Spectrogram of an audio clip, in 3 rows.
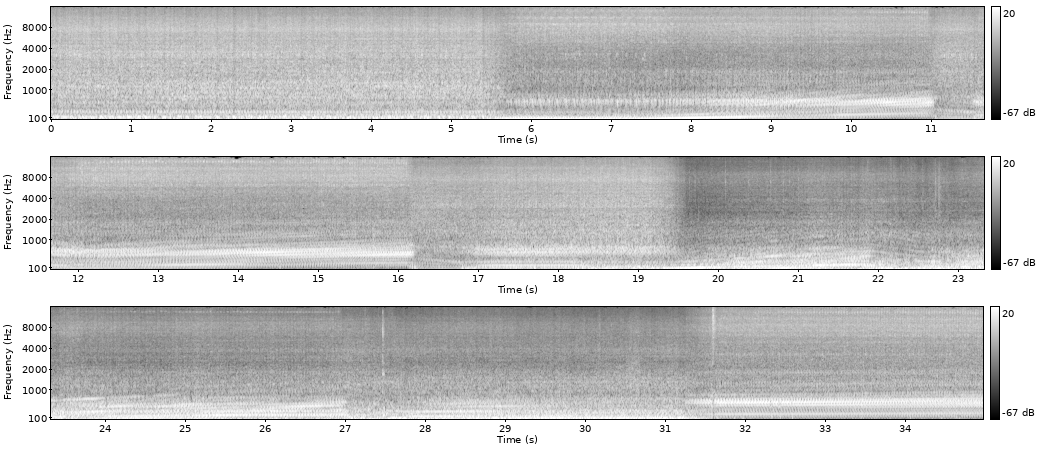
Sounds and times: Car: 0.0s - 34.9s.

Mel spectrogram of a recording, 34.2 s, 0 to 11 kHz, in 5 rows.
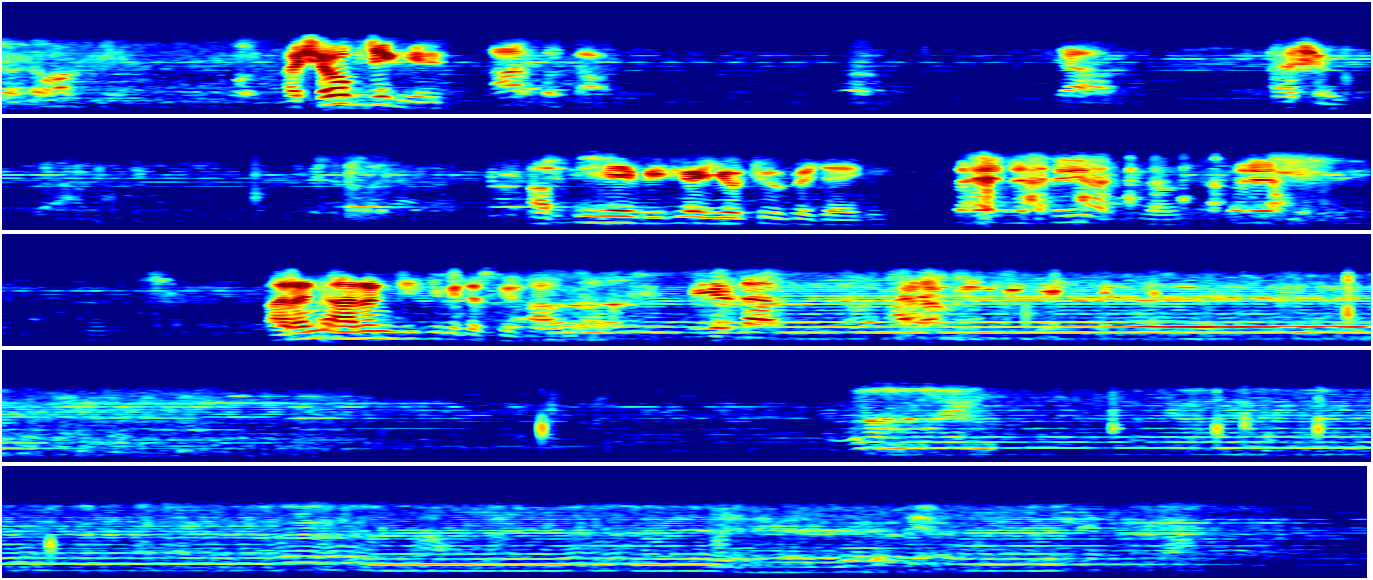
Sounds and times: Speech: 9.5s - 13.6s, 15.0s - 18.7s.

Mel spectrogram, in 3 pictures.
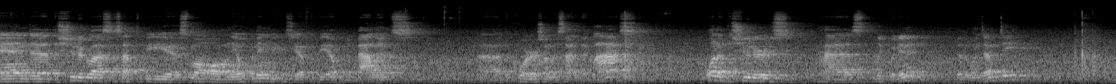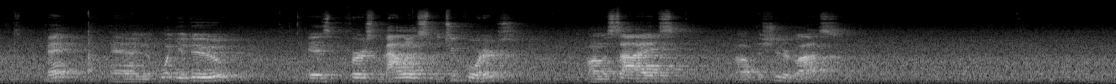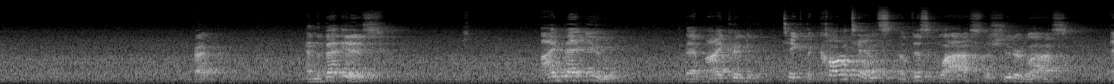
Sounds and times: Speech: 0.0s - 4.2s, 4.8s - 10.3s, 11.6s - 13.6s, 14.2s - 16.4s, 17.0s - 19.7s, 24.2s - 24.6s, 25.4s - 26.3s, 27.7s - 28.6s, 29.2s - 33.4s.

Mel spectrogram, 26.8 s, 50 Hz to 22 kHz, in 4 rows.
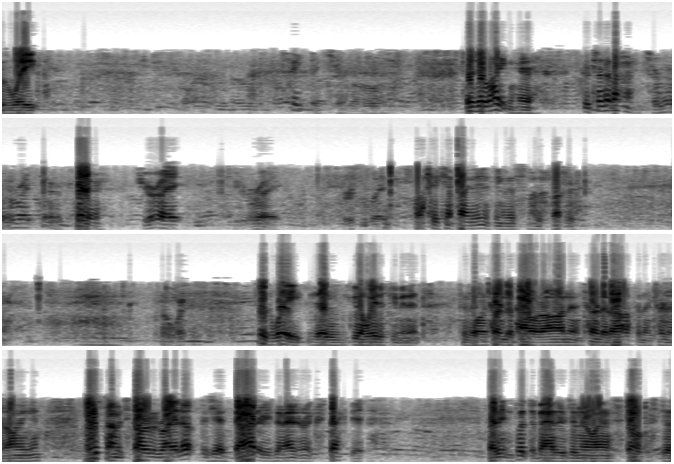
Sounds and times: Speech: 15.0s - 26.7s.

